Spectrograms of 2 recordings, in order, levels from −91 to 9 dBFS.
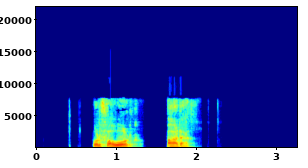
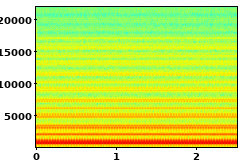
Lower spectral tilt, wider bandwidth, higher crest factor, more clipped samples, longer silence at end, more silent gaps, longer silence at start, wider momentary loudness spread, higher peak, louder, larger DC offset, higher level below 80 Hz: first, -5.5 dB/octave vs -0.5 dB/octave; second, 8 kHz vs over 20 kHz; first, 18 dB vs 0 dB; second, under 0.1% vs 50%; first, 1.3 s vs 0 s; first, 1.36-1.62 s vs none; first, 0.7 s vs 0 s; first, 10 LU vs 0 LU; about the same, 0 dBFS vs 0 dBFS; second, -15 LUFS vs 0 LUFS; second, under 0.1% vs 2%; second, -46 dBFS vs -34 dBFS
